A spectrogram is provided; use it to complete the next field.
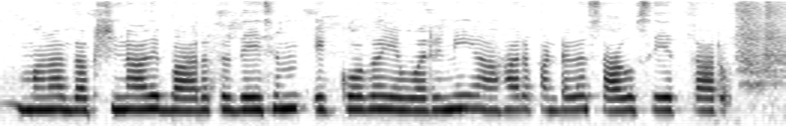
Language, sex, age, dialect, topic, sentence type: Telugu, male, 18-24, Telangana, agriculture, statement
